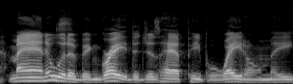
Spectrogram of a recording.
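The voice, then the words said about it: Put-on American southern accent. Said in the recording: “I always go into a southern accent.”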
